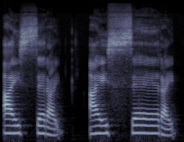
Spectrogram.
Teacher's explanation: I said의 D는 모음 사이에 끼어 있어서 water 할 때처럼 굴러가는 소리를 낼 수 있어요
